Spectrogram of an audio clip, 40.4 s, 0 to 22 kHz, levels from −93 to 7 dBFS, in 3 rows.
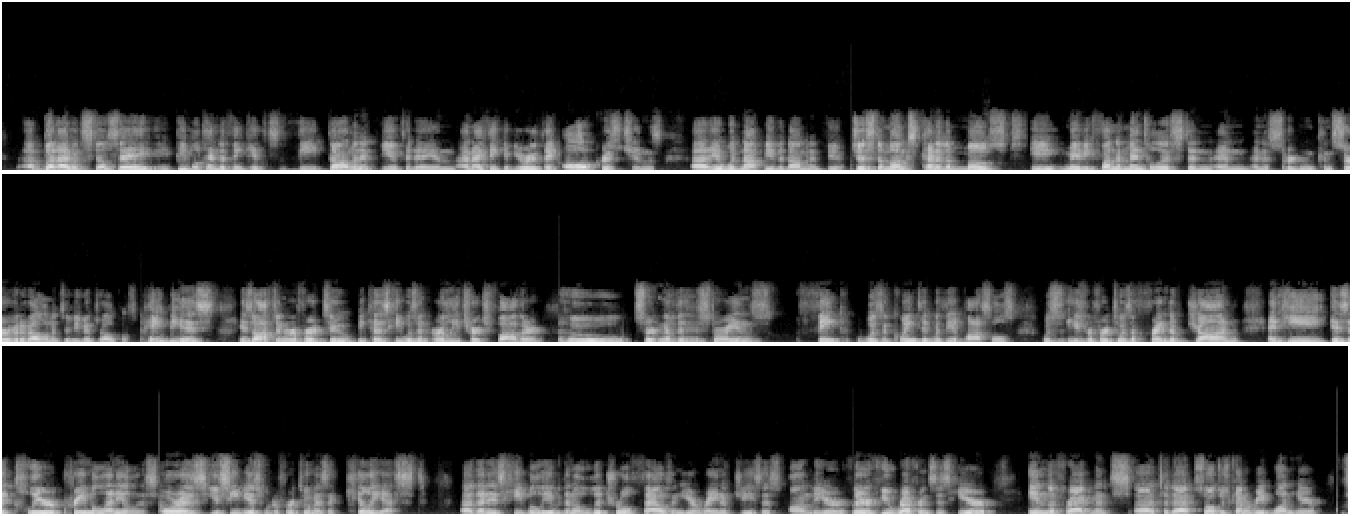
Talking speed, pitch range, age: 200 wpm, 140-185 Hz, 40-59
